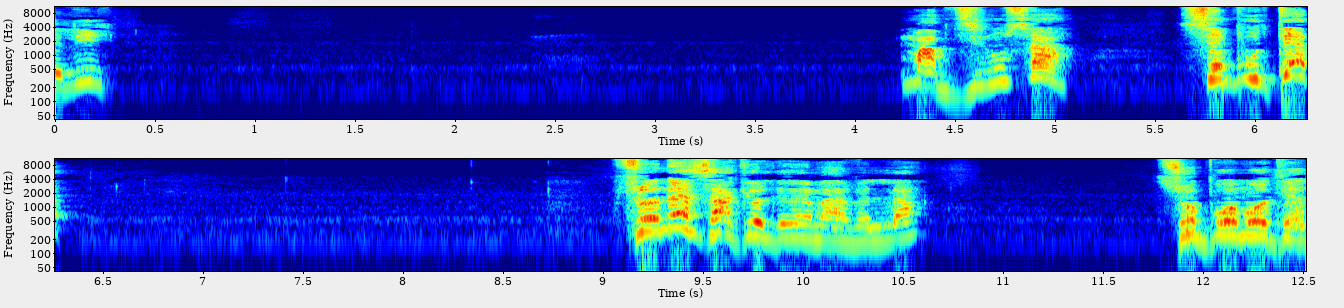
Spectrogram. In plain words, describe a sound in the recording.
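A woman speaks with animation, close to a microphone, in short bursts.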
